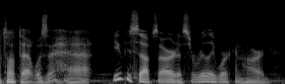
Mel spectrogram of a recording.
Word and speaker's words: Ubisoft: I've been to Ubisoft. Where is this one made? It's Ubisoft, not Ubisoft, by the way. I say Ubisoft. But it's supposed to be like ubiquitous.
